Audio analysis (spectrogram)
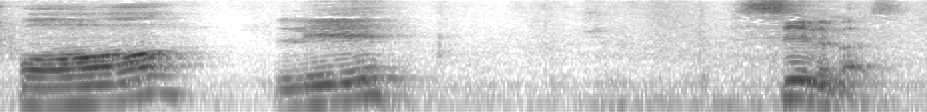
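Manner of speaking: Polissílabas drawn out into separate beats; syllable by syllable. Shown as a demonstration. Teacher to class, dividing Polissílabas into syllables, very slow. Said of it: "teacher sounds out syllables".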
